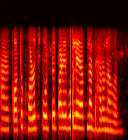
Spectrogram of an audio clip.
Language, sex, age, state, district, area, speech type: Bengali, female, 30-45, West Bengal, Darjeeling, urban, conversation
